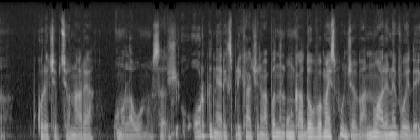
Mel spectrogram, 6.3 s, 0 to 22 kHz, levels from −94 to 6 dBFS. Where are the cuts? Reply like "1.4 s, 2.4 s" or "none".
2.5 s, 4.3 s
